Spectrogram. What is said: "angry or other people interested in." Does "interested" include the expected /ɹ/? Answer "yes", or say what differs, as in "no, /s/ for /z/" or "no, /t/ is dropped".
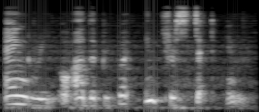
yes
